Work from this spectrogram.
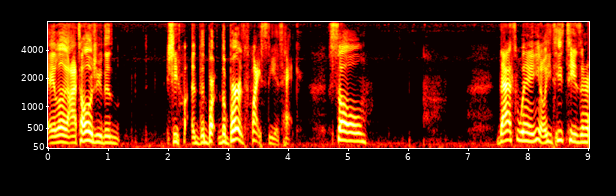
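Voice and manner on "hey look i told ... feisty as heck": normal talking voice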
